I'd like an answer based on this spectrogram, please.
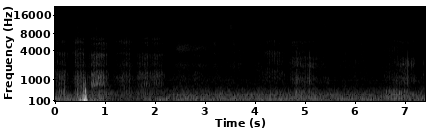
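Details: Cat giving a soft, steady low purr after a sharp thump near the start, with scattered light rustles and clicks over the rumble.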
